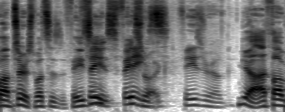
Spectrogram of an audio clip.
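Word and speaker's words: FaZe Rug: We were about to square up with Fazy Ruggs group. What's his name on Who? YouTube? Phase rug.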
